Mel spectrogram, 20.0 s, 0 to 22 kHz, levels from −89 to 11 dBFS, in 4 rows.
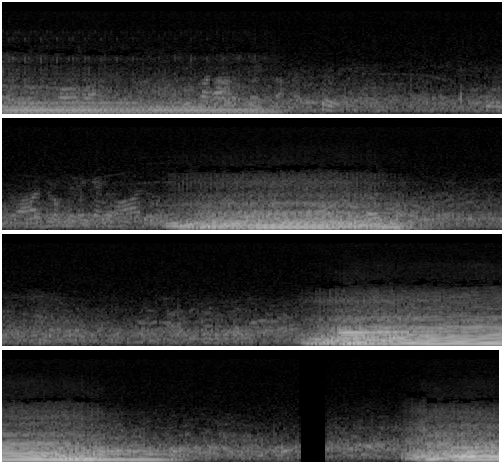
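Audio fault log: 17.95–18.22 s, playback stall: The audio cuts out mid-flow and the output goes completely silent for about 250 ms, a gap long enough to register as a hard dropout rather than a click. The likely cause is the player's buffer running dry, or its audio thread being blocked, so nothing was delivered to the output until it recovered.
18.22–19.22 s, catch-up at higher speed: Straight after the stall, the audio runs fast for about one second at 1.25 times normal speed, and its pitch rises by roughly four semitones. This is the player working through the backlog that built up during the silence. It resamples the buffered audio to win back the lost time, which raises speed and pitch together, and then drops back to normal rate.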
